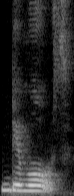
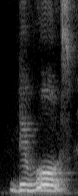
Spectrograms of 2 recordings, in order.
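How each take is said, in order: No difference in how they are said.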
